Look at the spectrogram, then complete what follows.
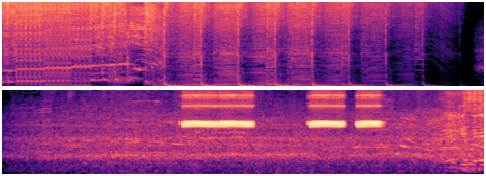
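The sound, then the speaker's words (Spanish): A referee's whistle ending a football match blows three shrill blasts, one long then two shorter, over a loud stadium crowd roar, following a stretch of music that cuts off. “el pitido del árbitro y el encuentro finaliza.”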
